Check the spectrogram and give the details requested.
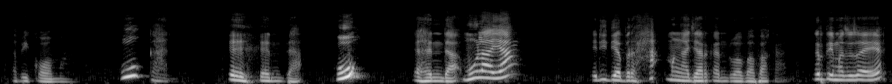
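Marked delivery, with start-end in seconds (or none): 1.2-5.2 pleading. Acted. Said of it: "Dia memohon".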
